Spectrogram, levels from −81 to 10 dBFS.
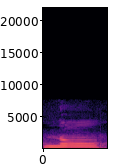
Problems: background sounds at intervals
